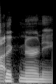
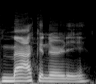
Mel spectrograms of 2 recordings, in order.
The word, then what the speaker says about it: McNerney: to do it because it's McNerney yeah okay because my last name is mcinerney I'm missing the letter but that's what makes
